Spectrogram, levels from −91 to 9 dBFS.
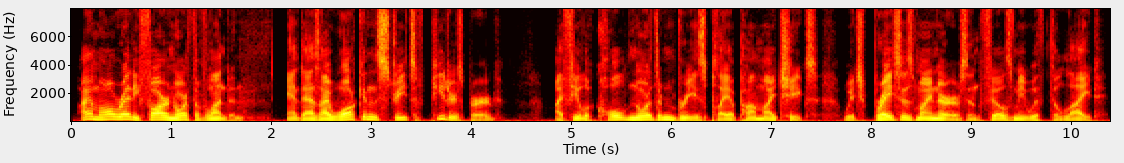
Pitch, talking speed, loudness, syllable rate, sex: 110 Hz, 200 wpm, -17 LUFS, 5.1 syllables/s, male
